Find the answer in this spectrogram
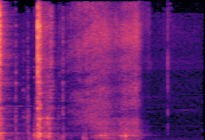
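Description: Handling noise from a phone being moved about: a few sharp knocks, the loudest about half a second in, and rubbing, then quiet.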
